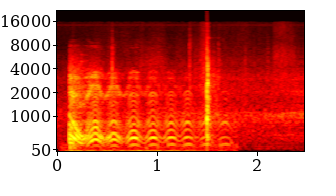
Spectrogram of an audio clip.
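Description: A man's voice making a quick run of short rising-and-falling vocal sounds, about seven a second, like a burst of laughter or an exasperated vocal outburst. About one and a half seconds in there is a single sharp knock.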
